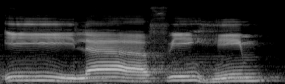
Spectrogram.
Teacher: حمزہ کھڑی زیر ای ہے، اس کو ایک الف مقدار لمبا کریں گے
